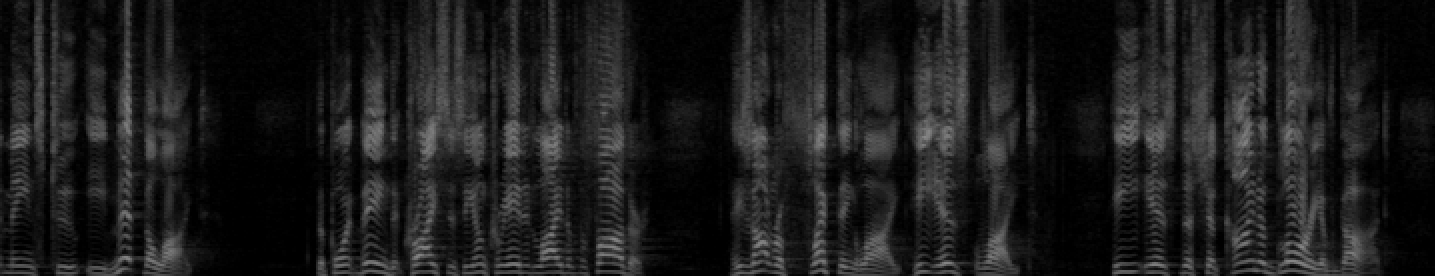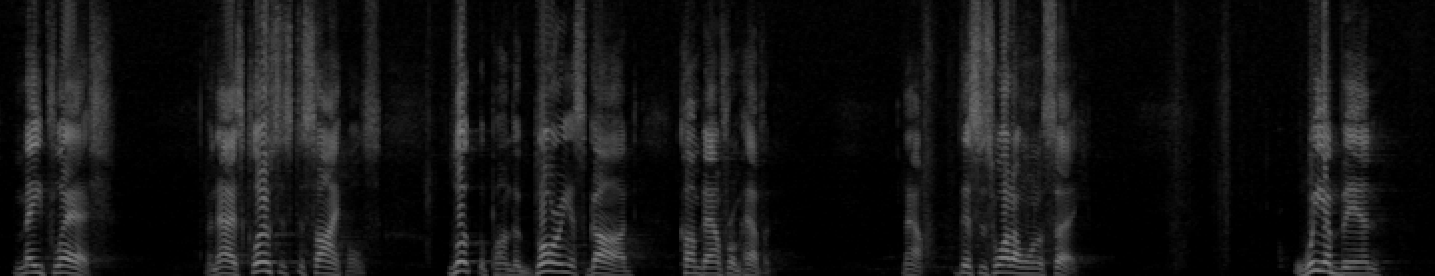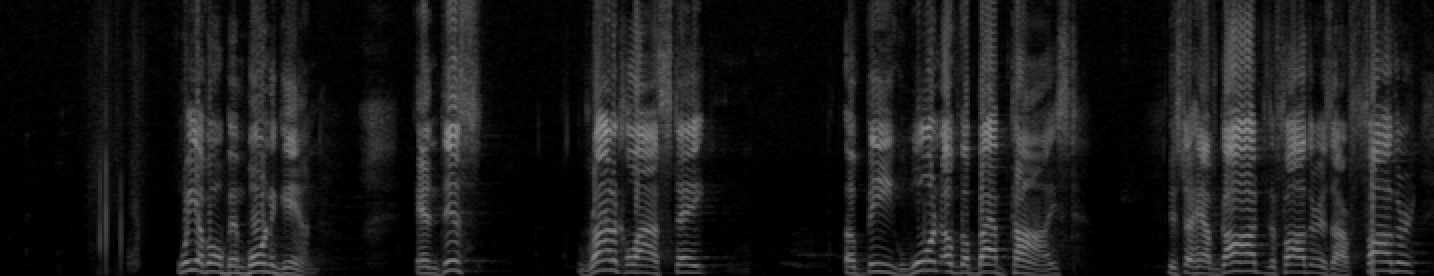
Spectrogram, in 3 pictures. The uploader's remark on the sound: preached at All Saints Anglican Church in Charlottesville, VA on August 6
